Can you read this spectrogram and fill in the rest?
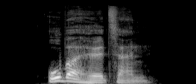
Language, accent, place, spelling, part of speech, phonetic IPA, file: German, Germany, Berlin, Oberhölzern, noun, [ˈoːbɐˌhœlt͡sɐn], De-Oberhölzern.ogg
- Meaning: dative plural of Oberholz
